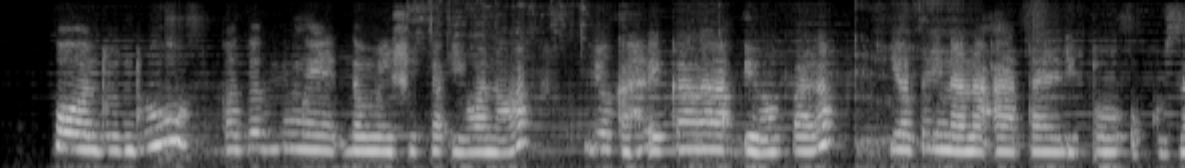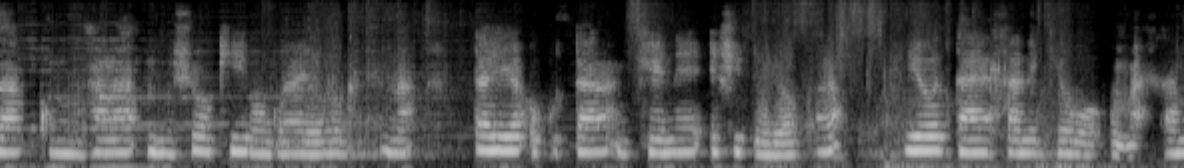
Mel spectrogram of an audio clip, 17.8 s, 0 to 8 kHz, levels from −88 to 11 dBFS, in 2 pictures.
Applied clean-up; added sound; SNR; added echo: neural separator model SepFormer DNS4.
